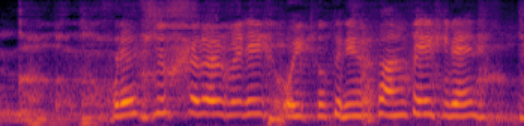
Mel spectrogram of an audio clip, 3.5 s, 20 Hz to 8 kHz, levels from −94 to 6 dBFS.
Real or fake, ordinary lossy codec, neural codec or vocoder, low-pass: fake; none; codec, 16 kHz, 1 kbps, FunCodec, trained on LibriTTS, 50 frames a second; none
